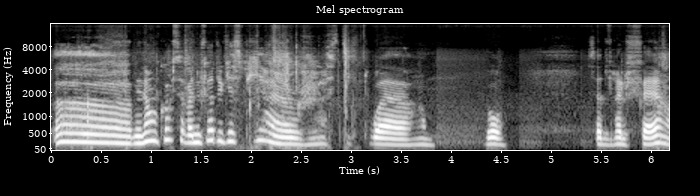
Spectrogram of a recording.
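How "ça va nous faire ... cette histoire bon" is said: usual speaking voice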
